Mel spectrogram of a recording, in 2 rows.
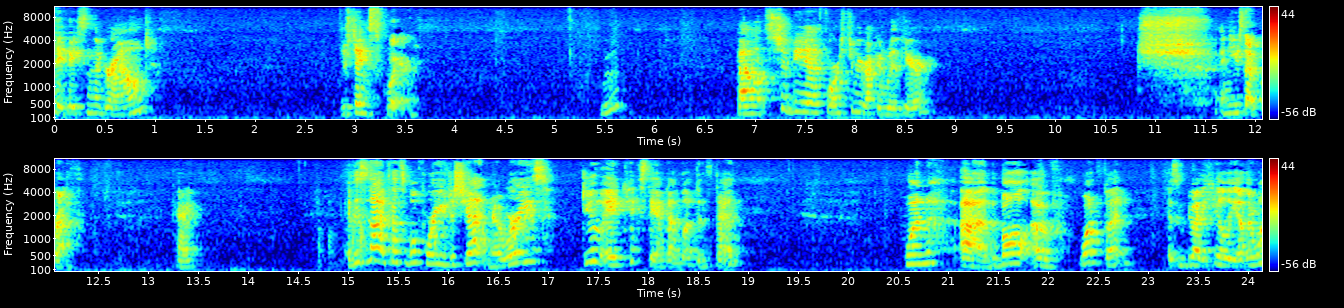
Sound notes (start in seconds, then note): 10.9 audible exhale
